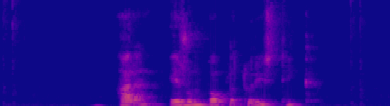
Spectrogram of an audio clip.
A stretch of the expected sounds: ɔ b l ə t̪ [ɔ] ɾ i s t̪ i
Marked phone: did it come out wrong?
yes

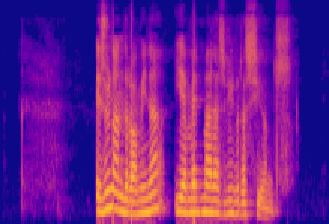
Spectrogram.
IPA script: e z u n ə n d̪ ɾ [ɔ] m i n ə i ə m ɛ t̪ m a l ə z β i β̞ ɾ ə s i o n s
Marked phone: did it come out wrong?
no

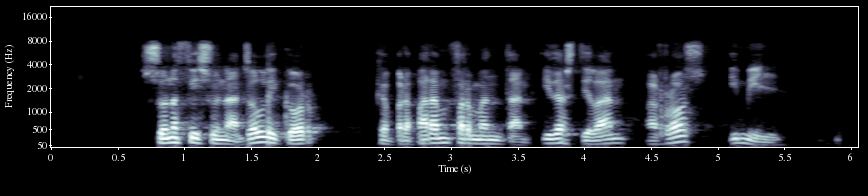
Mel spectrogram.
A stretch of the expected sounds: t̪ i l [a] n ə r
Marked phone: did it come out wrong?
no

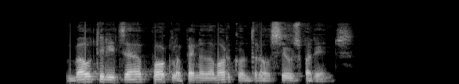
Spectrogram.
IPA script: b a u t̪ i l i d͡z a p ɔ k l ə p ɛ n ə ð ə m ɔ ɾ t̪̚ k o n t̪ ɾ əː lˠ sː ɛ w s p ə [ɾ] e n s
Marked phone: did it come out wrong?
no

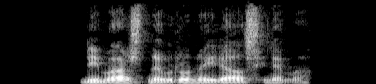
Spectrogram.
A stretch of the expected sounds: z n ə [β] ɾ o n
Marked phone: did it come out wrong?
no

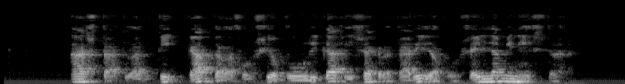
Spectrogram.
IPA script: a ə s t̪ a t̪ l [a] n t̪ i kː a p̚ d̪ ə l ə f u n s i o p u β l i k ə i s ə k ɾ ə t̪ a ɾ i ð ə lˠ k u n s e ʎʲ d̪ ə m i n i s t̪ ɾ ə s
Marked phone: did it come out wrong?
yes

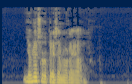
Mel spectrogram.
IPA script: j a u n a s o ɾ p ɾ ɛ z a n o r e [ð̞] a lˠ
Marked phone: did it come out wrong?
yes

